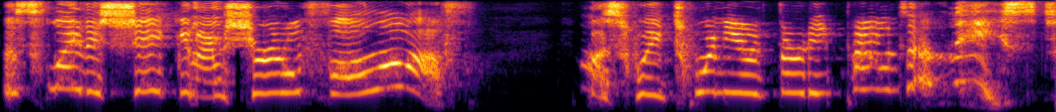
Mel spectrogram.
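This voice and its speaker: Shouting in a squeaky, extremely high put-on character voice, a woman speaks at a moderate pace. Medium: read story. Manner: sharp, shouting.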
